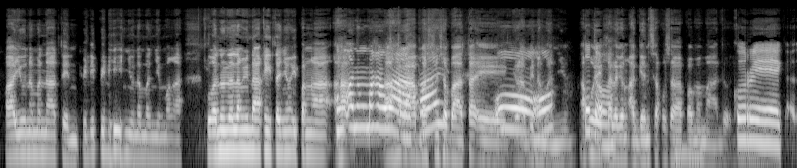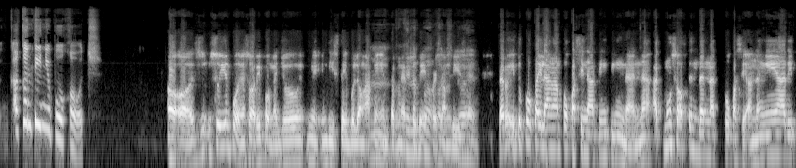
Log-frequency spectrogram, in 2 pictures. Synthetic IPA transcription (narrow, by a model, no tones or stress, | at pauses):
paːjonɐmanːaːt̪ɪnpɪlɪpɪliʔɪnɲonɐmanjʊŋmɐŋa | kʊŋɐnonɐlɐŋjʊŋnɐkiːt̪ɐɲoŋɪpɐŋakʊʔɐnoŋmɐɦawaːaːbɐosɐbaːt̪ɐʔɛoːaːɪmanjʊnʔɐotot̪ɐlɐɡaŋʔɐɡɛnsɐko̞sɐpɐmamɐalokoɾɛk̚t̪ʔɐkont̪injʊpʊkowt͡ʃ | ʔoːʔososojʊnpoʔnɐsoːɾɪpoʔmɛːd͡ʒohɪnd̪ist̪ejbʊloɐŋʔa̰ːkɪŋʔɪnt̪ɛɾnɛt̪ːʊd̪ɛjfɔɹsɐmɾiːzɛ̰n | pɛːɾo̞ʔɪt̪opokɐʔlaːŋɐnpokɐsɛnaːt̪ɪŋt̪ɪŋnanːɐ̰ʔɐt̪̚mowsʔoft̪ɛnd̪ɐnːɐt̪̚pʊkɐsɛʔɐ̰ŋnɐŋjɐjaːɾɪ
